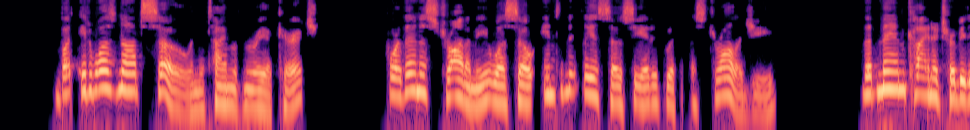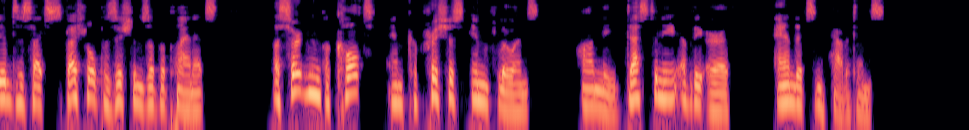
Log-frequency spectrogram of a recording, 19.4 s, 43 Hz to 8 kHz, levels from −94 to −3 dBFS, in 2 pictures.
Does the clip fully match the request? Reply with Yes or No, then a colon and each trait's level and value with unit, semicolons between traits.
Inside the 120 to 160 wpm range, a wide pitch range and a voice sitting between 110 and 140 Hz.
Yes: average, 140 wpm; wide, 7.6 semitones; low, 135 Hz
